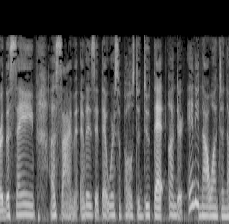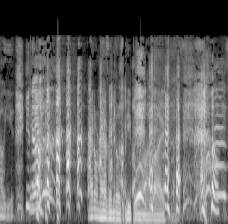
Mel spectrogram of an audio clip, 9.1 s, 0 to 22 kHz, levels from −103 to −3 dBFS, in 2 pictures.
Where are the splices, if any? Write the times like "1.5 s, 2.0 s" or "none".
1.7 s, 3.0 s, 4.0 s, 6.9 s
